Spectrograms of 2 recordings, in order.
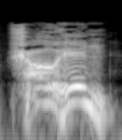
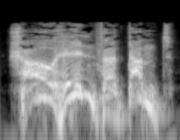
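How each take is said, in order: First: High, loud command, punch hin; shouted order. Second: Harder shouted order. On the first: Clegane orders Arya to look at the slaughter, loud shouted command. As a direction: make her look, bellow it. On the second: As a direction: bellow it again, furious. Clegane forcing Arya to look. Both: Acted.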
